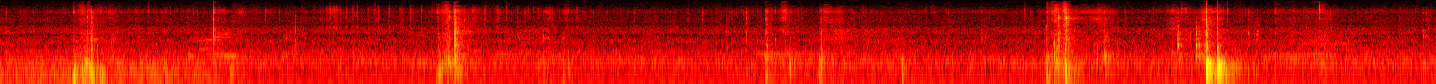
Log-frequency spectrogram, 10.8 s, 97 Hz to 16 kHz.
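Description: Small clicks and taps as a Nikki carburetor off a Briggs & Stratton opposed twin is handled and turned in the fingers: a few scattered knocks, the loudest two about 8 and 9 seconds in.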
